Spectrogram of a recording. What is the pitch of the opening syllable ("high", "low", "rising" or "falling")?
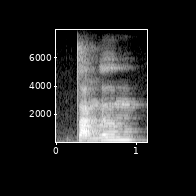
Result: low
